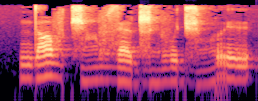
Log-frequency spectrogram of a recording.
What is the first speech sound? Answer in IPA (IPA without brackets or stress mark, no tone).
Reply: n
